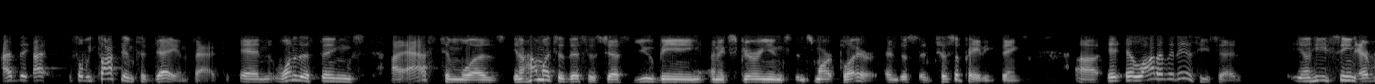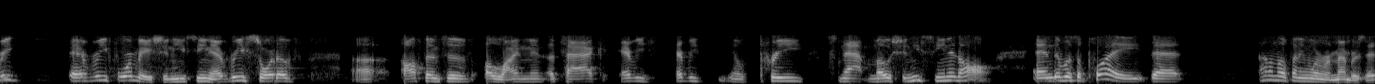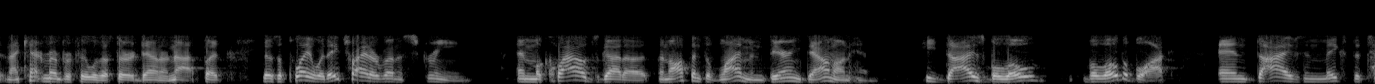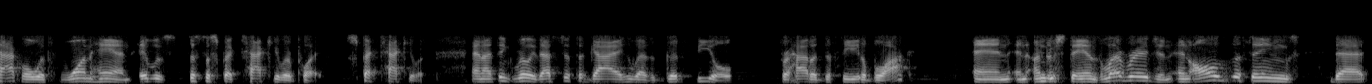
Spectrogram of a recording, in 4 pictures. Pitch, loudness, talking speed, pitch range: 140 Hz, -28 LUFS, 190 wpm, 125-170 Hz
